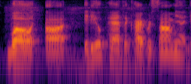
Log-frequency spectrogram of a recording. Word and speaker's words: hypersomnia: hypersomnia, right? – That's it.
